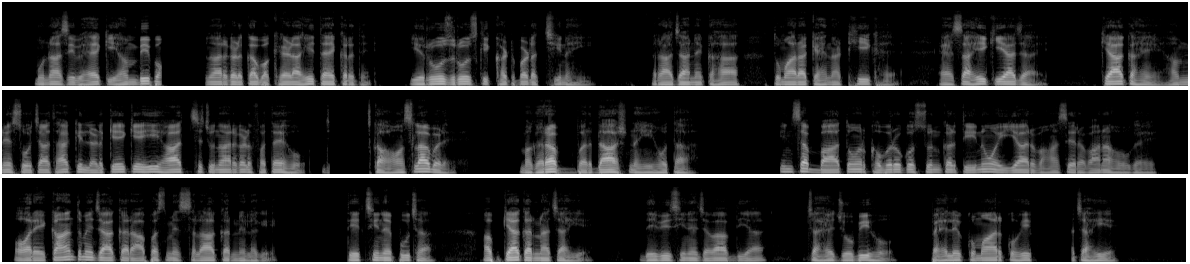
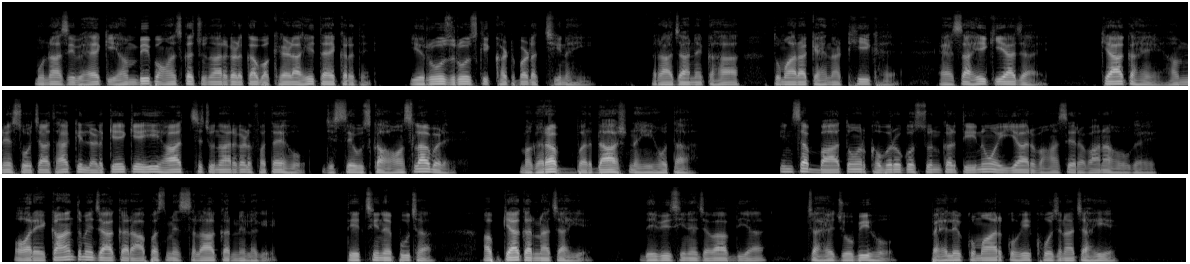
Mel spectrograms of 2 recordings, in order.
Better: second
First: audio cutting out; at 1.5 s, at 15 s and at 34 s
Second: none

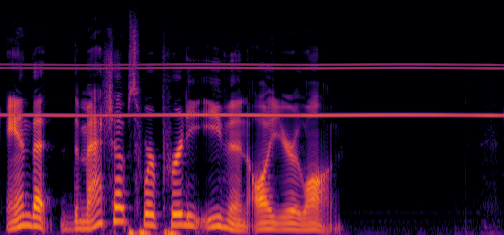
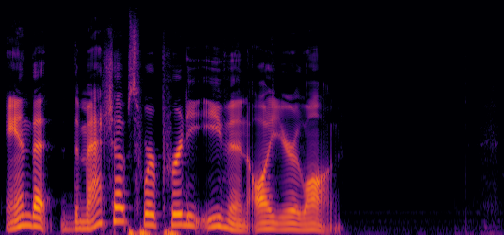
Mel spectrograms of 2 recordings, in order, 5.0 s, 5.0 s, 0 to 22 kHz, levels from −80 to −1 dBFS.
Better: second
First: high-pitched whine; loud; throughout; 3 kHz, 7 dB below the speech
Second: none

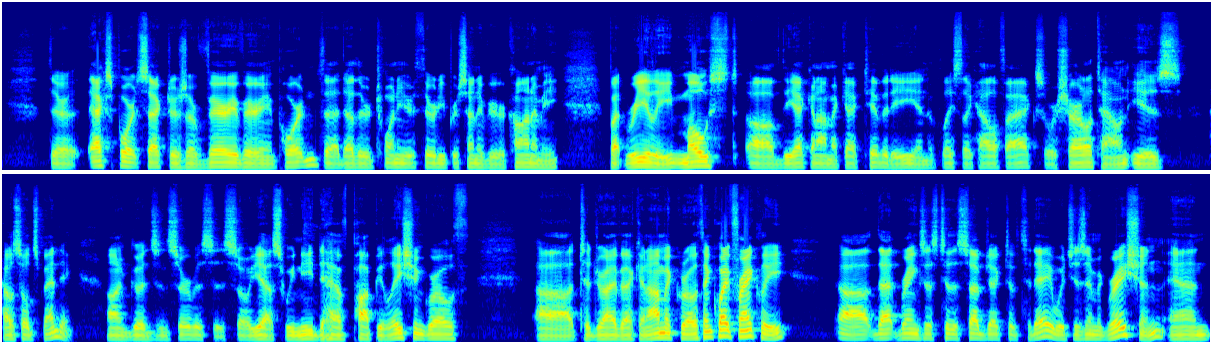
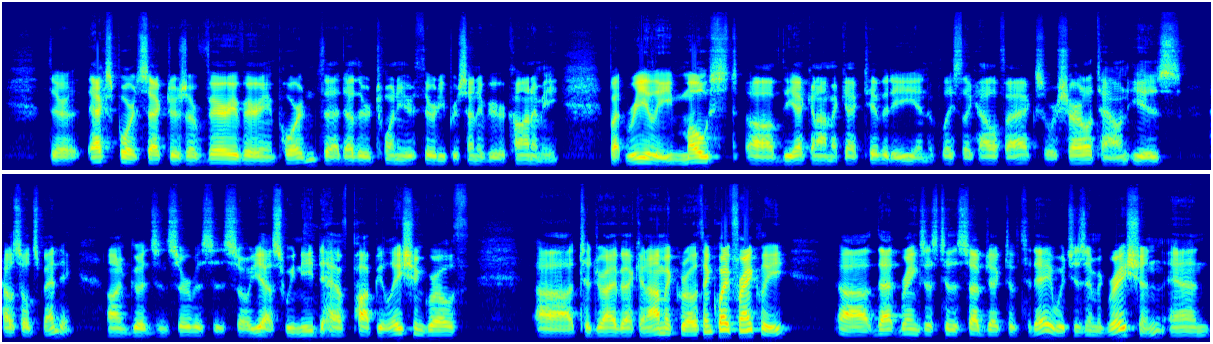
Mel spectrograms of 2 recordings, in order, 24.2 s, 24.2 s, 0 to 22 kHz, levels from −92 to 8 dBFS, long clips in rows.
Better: first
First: none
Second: thin; somewhat; fading below 300 Hz

